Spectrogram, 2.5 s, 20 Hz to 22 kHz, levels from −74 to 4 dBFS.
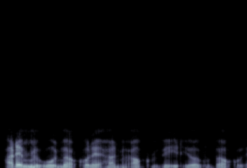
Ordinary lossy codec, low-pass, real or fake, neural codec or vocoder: none; 5.4 kHz; fake; autoencoder, 44.1 kHz, a latent of 192 numbers a frame, MeloTTS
